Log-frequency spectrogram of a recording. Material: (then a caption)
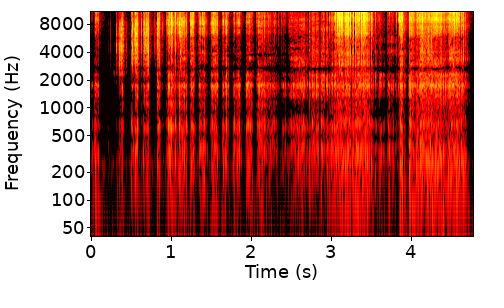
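Cardboard. Long nails scratch the sides and top edge of a large, hollow, black printed cardboard cosmetic box. Quick, separate dry scratches come first, then merge into a longer, louder continuous scraping rub with a bright, hissy texture.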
